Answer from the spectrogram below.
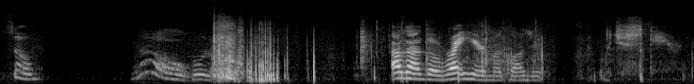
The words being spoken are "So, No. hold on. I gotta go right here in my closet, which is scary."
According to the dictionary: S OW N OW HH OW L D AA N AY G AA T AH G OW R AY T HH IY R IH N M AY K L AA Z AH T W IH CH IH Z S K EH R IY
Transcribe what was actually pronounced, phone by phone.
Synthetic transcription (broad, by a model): S OW N OW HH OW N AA AY G AA T AH G OW R AY T HH IY R IH N M AY K L AA Z AH T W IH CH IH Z S K EH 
